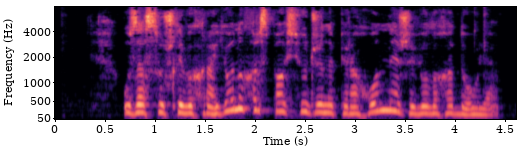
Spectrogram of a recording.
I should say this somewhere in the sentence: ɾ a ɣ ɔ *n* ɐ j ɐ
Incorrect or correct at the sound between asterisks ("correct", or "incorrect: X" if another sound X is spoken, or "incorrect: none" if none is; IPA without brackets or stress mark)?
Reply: incorrect: nː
